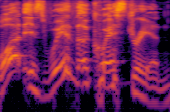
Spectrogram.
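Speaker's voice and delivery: stand-up comedian delivery. Reading a joke from notes as asked: stand-up comedy intonation. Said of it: "in the intonation of a stand-up comedy".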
